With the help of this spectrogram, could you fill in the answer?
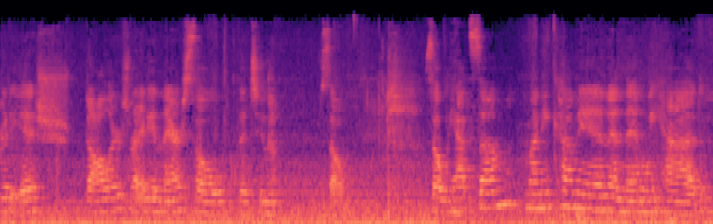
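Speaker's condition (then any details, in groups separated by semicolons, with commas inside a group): No condition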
